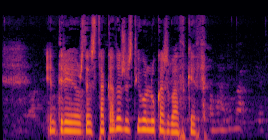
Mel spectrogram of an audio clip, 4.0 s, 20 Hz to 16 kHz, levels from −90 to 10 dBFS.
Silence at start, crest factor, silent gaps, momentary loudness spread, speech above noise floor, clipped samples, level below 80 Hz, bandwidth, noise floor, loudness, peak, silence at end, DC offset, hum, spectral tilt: 0.05 s; 18 dB; none; 21 LU; 23 dB; under 0.1%; -48 dBFS; 11.5 kHz; -44 dBFS; -21 LUFS; -4 dBFS; 0.4 s; under 0.1%; none; -5 dB/octave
